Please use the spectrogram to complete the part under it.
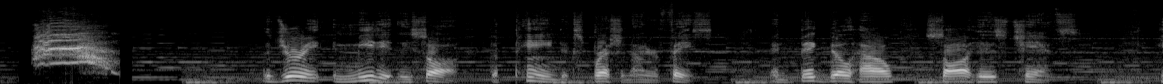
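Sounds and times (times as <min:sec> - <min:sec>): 
woman shrieking as fingernails are dug into her wrists: 0:00.3 - 0:01.2
speech: 0:02.6 - 0:10.8.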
